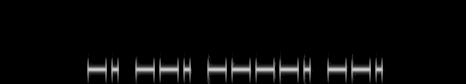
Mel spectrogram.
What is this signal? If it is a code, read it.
Morse code, heard as a keyed tone, about 20 wpm, 700 Hz. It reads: NG9G
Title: USA Call Signs - 4 Characters - 20wpm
